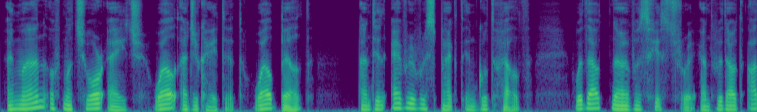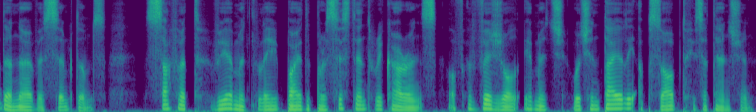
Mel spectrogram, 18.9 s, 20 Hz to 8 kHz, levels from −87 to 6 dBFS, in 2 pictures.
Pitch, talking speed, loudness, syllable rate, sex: 100 Hz, 125 wpm, -22 LUFS, 4.8 syllables/s, male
